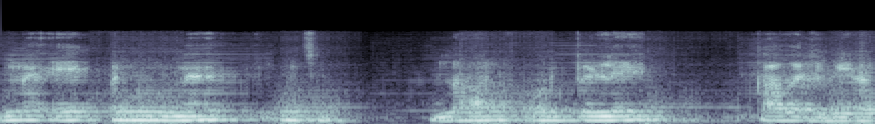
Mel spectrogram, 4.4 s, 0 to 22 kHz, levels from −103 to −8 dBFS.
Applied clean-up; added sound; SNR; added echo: neural separator model SepFormer DNS4.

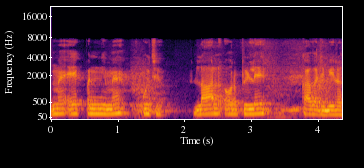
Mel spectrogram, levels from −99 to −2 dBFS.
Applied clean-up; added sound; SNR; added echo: none; none; none; none.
